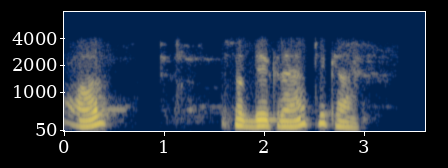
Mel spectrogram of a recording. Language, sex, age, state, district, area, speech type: Hindi, male, 30-45, Bihar, Vaishali, urban, conversation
